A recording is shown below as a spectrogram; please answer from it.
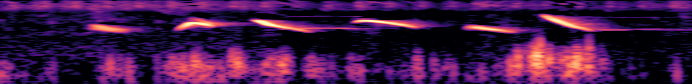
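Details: A Green-winged saltator (trinca-ferro) sings in the wild in Brazil: a loud phrase of six rich, slurred whistles, some rising and some falling, over a steady high insect hiss and faint low rumble.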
